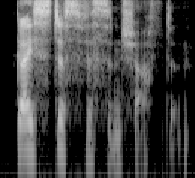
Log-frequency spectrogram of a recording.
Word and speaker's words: Geisteswissenschaften: But he was also steeped in this other academic tradition, let me get the pronunciation right, Geisteswissenschaften.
